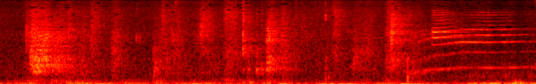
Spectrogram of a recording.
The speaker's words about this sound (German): Mein Kater ist gerade auf dem Kühlschrank.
